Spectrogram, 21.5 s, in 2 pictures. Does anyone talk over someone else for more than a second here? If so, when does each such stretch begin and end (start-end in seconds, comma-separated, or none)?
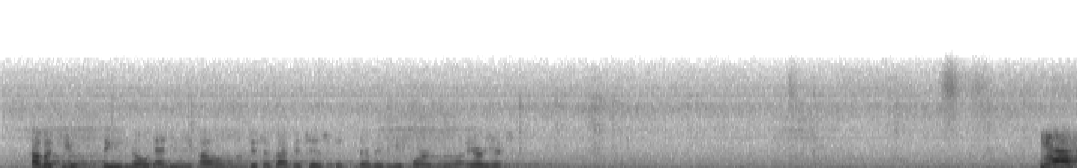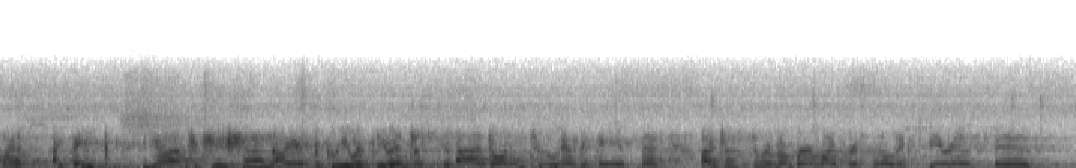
none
